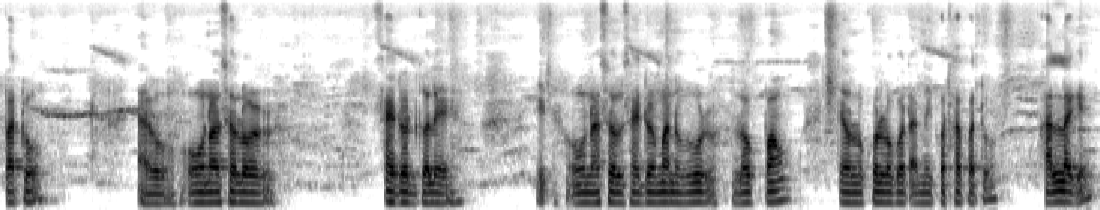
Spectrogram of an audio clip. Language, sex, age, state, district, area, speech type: Assamese, male, 45-60, Assam, Udalguri, rural, spontaneous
